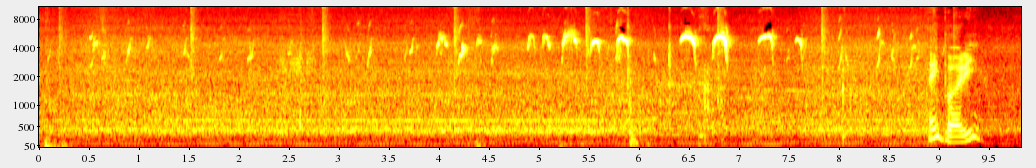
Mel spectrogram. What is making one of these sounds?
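A small chick peeps in high, shrill chirps.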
